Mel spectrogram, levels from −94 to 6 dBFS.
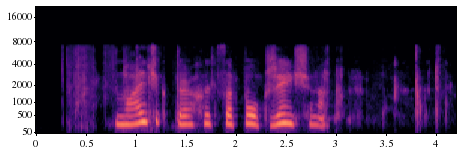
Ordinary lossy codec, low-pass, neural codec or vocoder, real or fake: none; 7.2 kHz; codec, 16 kHz, 2 kbps, FunCodec, trained on LibriTTS, 25 frames a second; fake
